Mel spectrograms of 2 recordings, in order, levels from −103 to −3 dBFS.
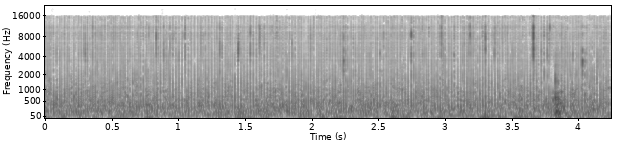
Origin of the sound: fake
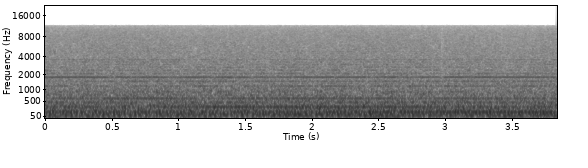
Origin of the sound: real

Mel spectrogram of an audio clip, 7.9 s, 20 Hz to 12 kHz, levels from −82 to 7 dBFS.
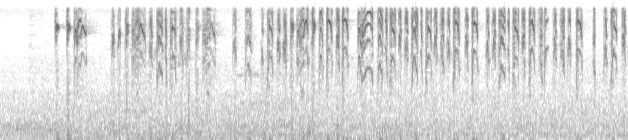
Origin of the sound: real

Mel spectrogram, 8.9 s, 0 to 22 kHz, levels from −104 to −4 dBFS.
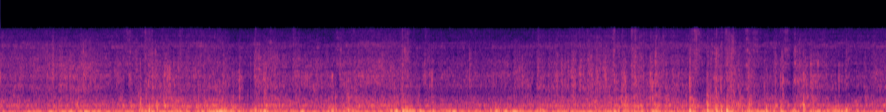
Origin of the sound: fake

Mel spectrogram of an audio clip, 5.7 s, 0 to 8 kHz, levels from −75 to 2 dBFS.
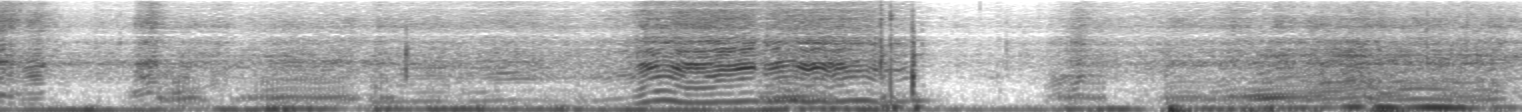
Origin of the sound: real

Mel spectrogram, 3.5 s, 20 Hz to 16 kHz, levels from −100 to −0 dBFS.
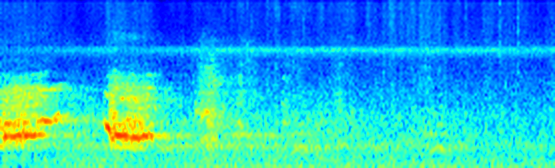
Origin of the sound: fake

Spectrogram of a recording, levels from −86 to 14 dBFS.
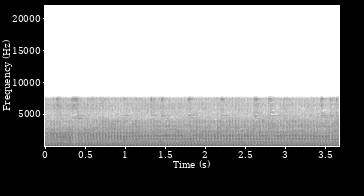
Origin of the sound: real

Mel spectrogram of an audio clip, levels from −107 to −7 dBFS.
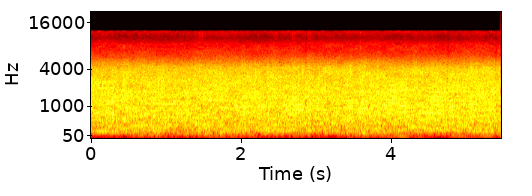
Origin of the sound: fake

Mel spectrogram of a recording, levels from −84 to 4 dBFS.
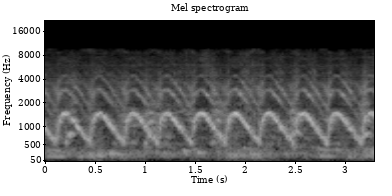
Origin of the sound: fake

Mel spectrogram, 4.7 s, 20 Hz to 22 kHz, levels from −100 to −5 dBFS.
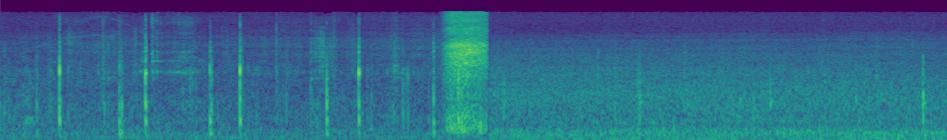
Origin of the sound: real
